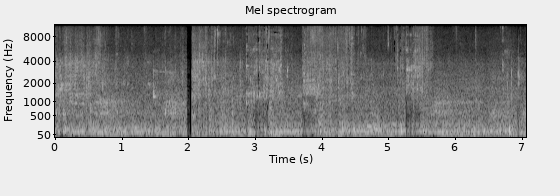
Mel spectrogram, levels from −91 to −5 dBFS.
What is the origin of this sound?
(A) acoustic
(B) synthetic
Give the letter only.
A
